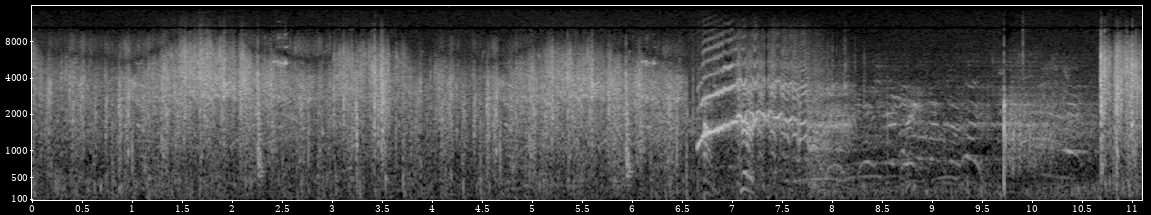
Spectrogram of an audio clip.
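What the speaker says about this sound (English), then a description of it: "Out in the house paddock, the horses are flighty after running free all through the wet season" Horses in a Kimberley house paddock are herded, with hooves thudding and clattering steadily before a loud whinny rings out near the end. Further neighing follows among the hoofbeats.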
